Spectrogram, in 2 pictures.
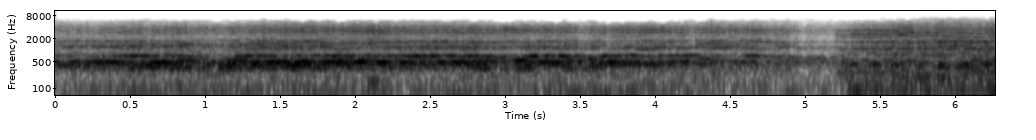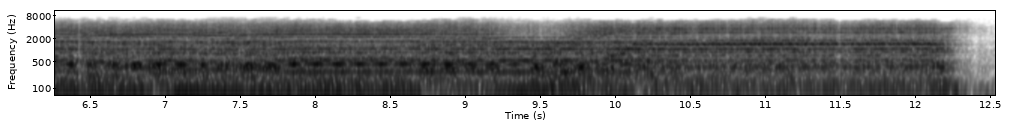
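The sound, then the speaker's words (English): A loud, sustained train whistle wails for the whole stretch, its pitch shifting midway as a low rumble of a passing train swells underneath, with no voices present. “I take this same train every week at this time.”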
